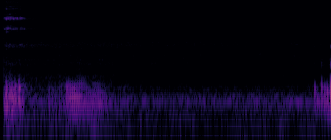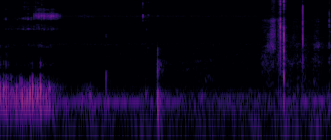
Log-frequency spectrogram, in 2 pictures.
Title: Snoring Norman, the Norwich Terrier.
